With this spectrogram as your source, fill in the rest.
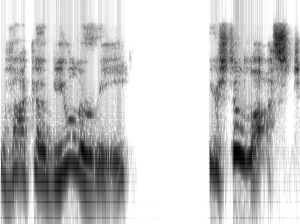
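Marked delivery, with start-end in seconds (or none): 0.0-1.3 the word vocabulary with stress on the wrong syllable. Illustrating a stress error that loses listeners: unusual stress on vocabulary. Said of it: "if I don't get the stress right and I say vocabulary".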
